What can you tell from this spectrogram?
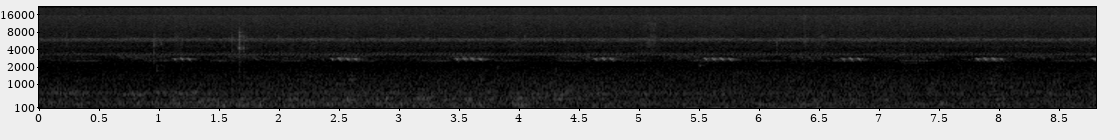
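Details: A Wahlberg's epauletted fruit bat in a Pretoria city garden gives short, high, metallic pings about every two-thirds of a second, over a heavy low rumble of background noise.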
